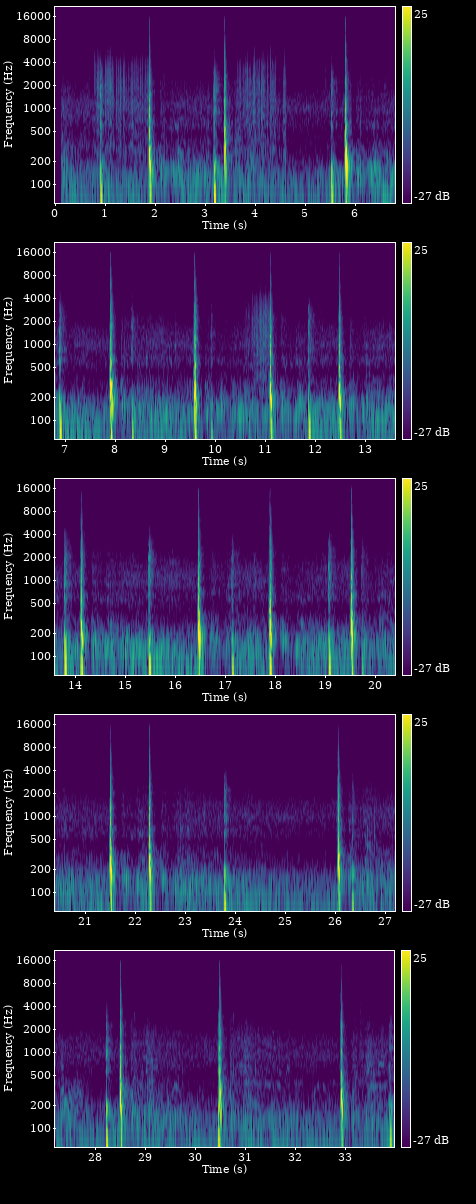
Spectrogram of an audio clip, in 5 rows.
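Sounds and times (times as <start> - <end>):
firework booms: 0.1 - 4.8, 5.4 - 24.5, 26.0 - 27.5, 28.1 - 31.9, 32.8 - 33.9
firework hissing: 0.4 - 4.7.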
